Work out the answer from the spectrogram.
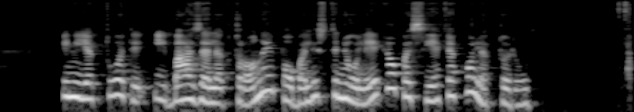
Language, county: Lithuanian, Klaipėda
